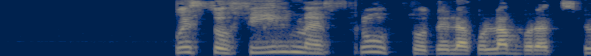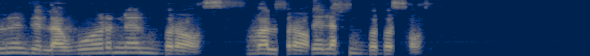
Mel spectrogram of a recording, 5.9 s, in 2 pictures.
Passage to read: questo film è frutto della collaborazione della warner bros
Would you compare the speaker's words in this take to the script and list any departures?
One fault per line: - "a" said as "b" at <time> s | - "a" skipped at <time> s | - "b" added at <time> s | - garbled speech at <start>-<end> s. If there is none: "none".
- garbled speech at 4.2-5.1 s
